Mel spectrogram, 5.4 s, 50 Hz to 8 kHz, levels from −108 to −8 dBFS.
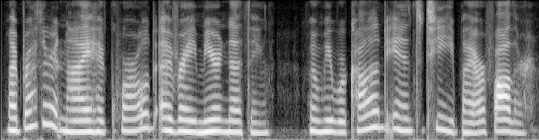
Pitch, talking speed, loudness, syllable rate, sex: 250 Hz, 225 wpm, -17 LUFS, 5.9 syllables/s, female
